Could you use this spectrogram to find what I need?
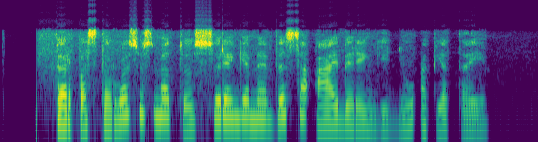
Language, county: Lithuanian, Vilnius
